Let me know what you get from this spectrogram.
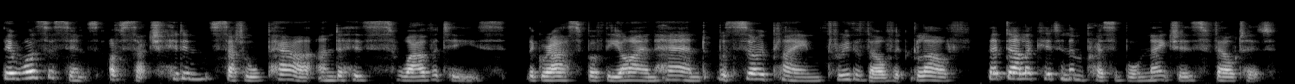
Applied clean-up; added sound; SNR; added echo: neural mask model Resemble Enhance denoiser.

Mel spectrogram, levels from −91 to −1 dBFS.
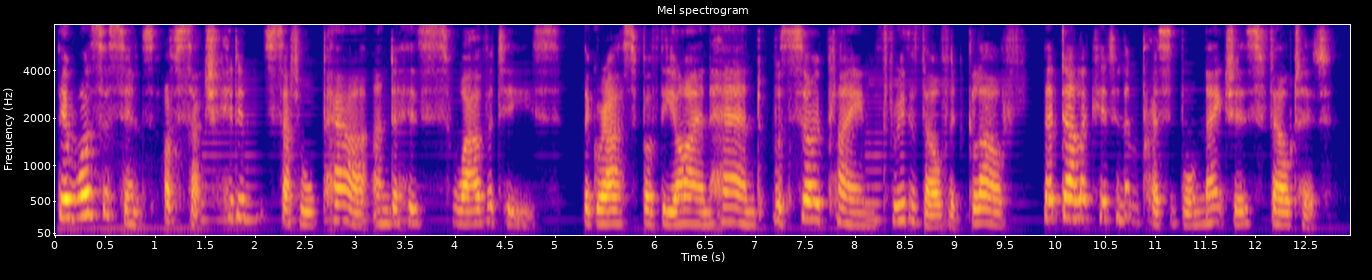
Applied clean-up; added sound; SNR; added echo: neural mask model DeepFilterNet 3.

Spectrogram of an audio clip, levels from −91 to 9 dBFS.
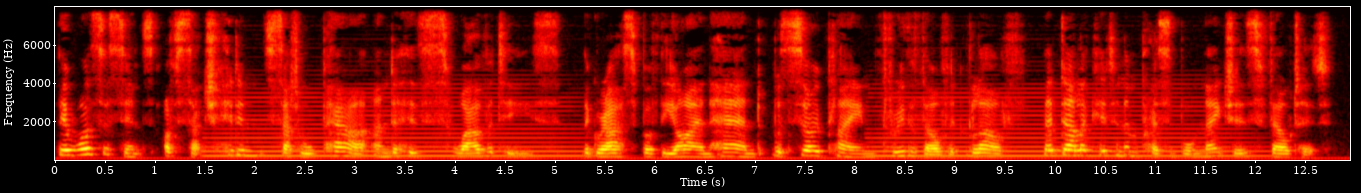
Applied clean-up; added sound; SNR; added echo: none; Wind instrument, woodwind instrument; 14 dB; none.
